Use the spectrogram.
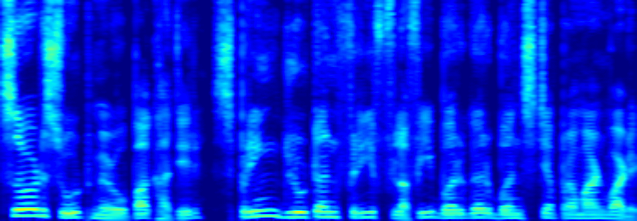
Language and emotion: Goan Konkani, neutral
